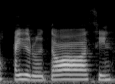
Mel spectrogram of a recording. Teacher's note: رائے ساکنہ سے پہلے زیر آیا اور اس کے بعد حروف مستعلیہ کا لیٹر قاف آیا، اس لیے ہم اس کو باریک آواز نہیں پڑھنا، موٹی آواز پڑھنا۔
